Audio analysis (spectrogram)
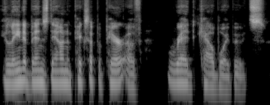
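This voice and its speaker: A man's voice: mid-range voice, moderate pace, no echo. Man reading stage directions, close and dry. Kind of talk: scripted narration.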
